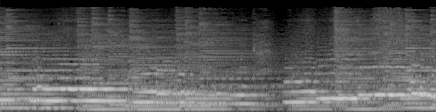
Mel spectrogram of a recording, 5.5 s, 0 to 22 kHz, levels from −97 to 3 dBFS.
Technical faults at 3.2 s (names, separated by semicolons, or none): none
